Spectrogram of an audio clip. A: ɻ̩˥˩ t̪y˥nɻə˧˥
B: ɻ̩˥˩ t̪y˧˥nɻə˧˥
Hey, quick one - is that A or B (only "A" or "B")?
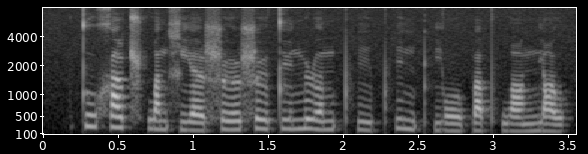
B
